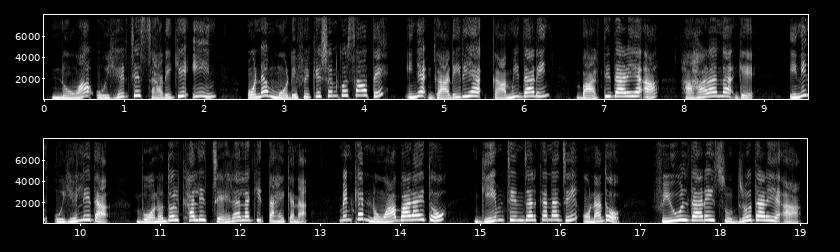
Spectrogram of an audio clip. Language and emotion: Santali, surprised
